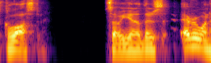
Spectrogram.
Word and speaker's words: Gloucester: but if you look at it it everyone's pronounced it glaucester but it's Gloucester so you know there's everyone has a place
